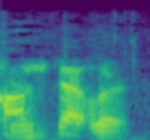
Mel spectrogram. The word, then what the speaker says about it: Hostetler: how did I pronounce that right? Fred Hollister, Hostetler. Hostetler. Hostetler.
